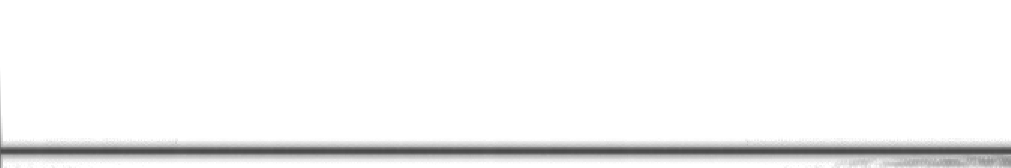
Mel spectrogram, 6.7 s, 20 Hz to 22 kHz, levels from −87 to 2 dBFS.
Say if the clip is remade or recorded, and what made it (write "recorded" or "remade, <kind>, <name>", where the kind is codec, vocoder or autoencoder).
recorded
